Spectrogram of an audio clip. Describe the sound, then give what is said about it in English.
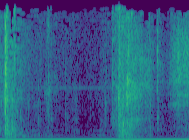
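A chair being adjusted: a short mechanical clatter, a pause of scraping and creaking, then a second louder clunk and rattle. No one speaks. “Now, while you're opening your Bibles, I'll fix this chair, because if I fall out of it, you'll laugh at me.”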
